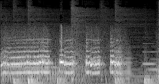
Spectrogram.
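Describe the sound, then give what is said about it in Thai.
A rooster kept by a villager at the edge of a village clucks repeatedly, a series of short, nasal calls in an uneven rhythm, fairly loud with no talking. “บ้านที่ยังอุดมสมบูรณ์แห่งหนึ่ง มีชาวบ้านเลี้ยงไก่โต้งไว้ตัวหนึ่ง”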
